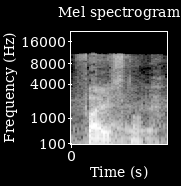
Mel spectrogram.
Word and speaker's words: Firestone: Sulamita Sulamita em português Firestone Firestone como o pneu Firestone né Eh Na verdade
